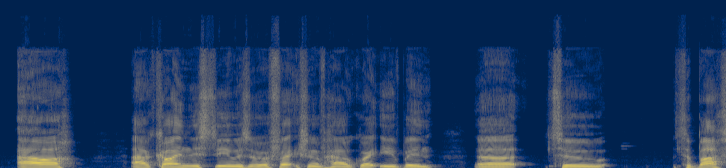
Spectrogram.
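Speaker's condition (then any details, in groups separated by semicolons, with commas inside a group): Upper motor neuron disorder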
